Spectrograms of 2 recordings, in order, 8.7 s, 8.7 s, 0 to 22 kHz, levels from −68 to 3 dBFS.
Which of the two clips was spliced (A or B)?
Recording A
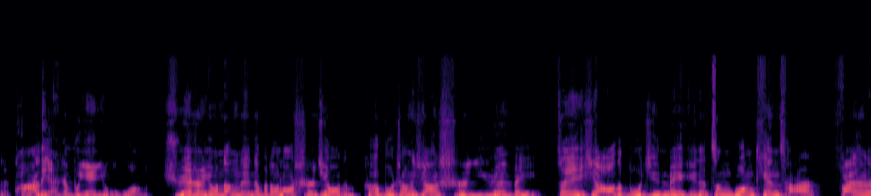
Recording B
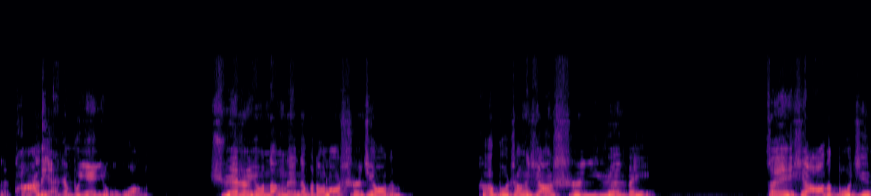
A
